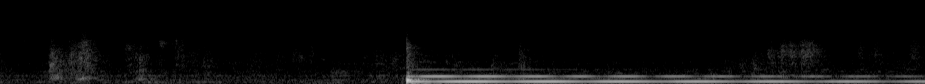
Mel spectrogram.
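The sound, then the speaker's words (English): A single strike of a meditation gong, marking the start of a 30-minute meditation sitting, after a few quiet seconds of faint murmuring, then a deep, loud, sustained hum that wavers in slow pulses and keeps ringing to the end. “Okay, one strike of the gong will start the session, and then two strikes will mean the end of the sitting.”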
